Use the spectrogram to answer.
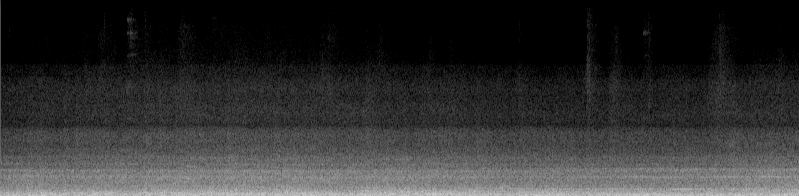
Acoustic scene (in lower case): subway station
